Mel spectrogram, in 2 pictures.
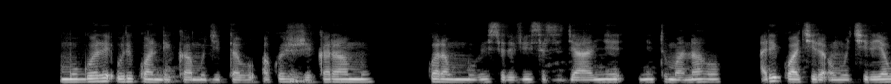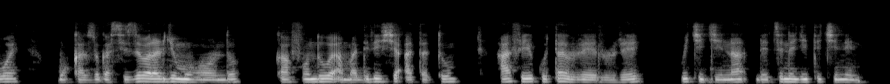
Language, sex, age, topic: Kinyarwanda, male, 18-24, finance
